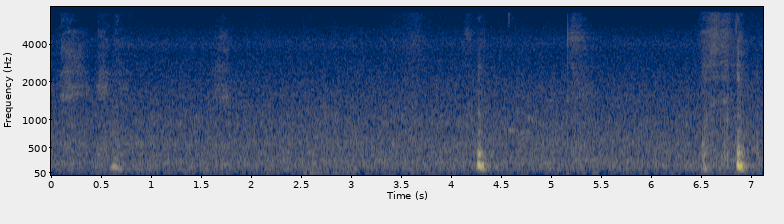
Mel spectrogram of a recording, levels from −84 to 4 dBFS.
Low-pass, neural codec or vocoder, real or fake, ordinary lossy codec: 7.2 kHz; none; real; none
